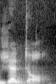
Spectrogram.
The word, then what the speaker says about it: gentle: Then we have the soft G, J, as in gentle. Again, that may sound to our ears like a J sound, but in all these words, that soft G is the initial letter.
